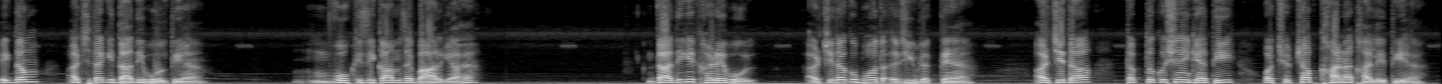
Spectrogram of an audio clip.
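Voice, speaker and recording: A man narrating a scripted horror story in a measured, suspenseful way. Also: on the high side, animated, darkish tone, dry recording.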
